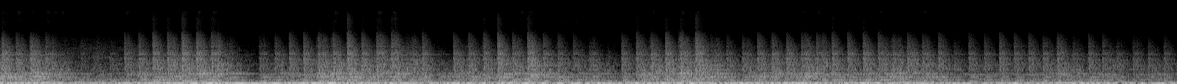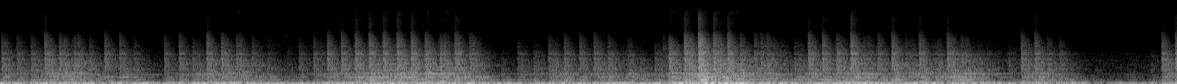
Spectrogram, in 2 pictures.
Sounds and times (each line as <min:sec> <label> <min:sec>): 0:00.0 glass pane, resonating, low frequence rumble, rattle 0:23.5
